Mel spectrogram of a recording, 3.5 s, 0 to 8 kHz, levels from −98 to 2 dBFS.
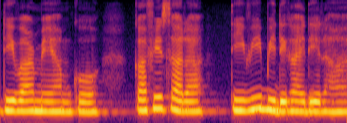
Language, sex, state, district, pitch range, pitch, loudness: Hindi, female, Arunachal Pradesh, Lower Dibang Valley, 195-220 Hz, 205 Hz, -14 LUFS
